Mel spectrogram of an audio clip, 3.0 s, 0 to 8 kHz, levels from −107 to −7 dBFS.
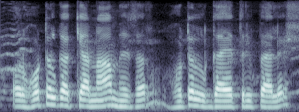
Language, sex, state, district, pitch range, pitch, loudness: Hindi, female, Bihar, Muzaffarpur, 155-185 Hz, 160 Hz, -22 LUFS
